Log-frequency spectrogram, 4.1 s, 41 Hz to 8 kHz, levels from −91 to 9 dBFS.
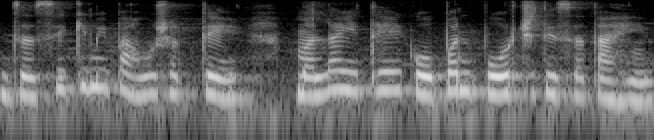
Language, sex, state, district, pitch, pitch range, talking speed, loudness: Marathi, male, Maharashtra, Solapur, 230 Hz, 220-260 Hz, 160 wpm, -16 LUFS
